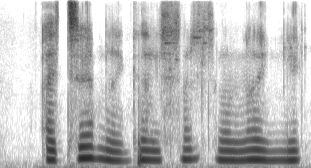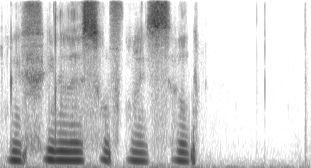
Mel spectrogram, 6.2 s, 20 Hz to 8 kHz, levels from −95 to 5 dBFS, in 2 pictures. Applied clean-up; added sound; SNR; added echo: neural diffusion model UNIVERSE++.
